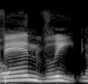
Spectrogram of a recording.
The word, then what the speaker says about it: VanVleet: They say VanVleet. – It's VV. Think about it like that. Oh, VanVleet. No, you want to say Fleet, you know?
